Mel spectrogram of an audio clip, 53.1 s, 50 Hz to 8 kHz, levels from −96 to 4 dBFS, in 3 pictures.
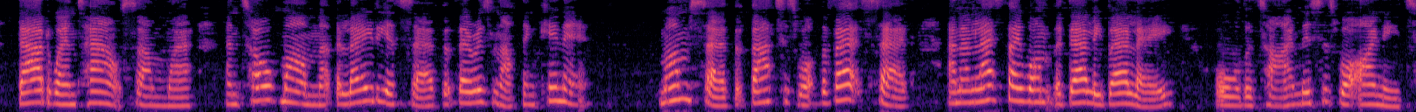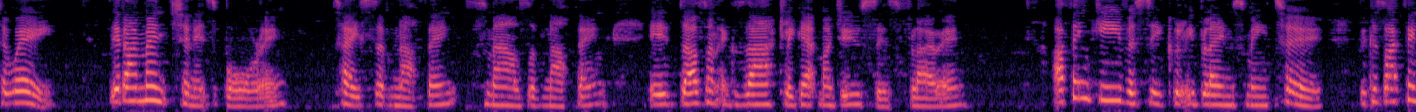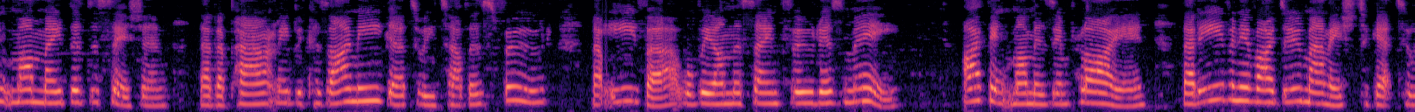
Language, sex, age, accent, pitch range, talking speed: English, male, 30-49, British, 245-320 Hz, 125 wpm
